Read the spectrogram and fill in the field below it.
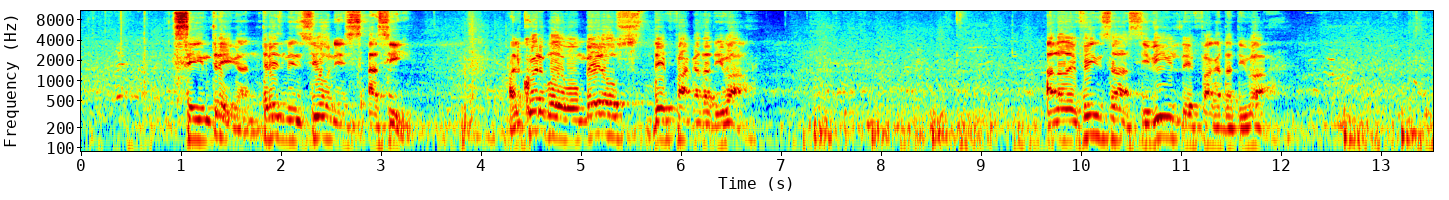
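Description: A man speaks formally through a loudspeaker outdoors.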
